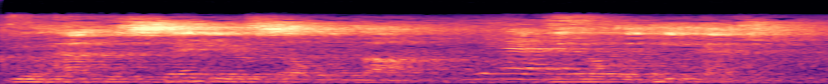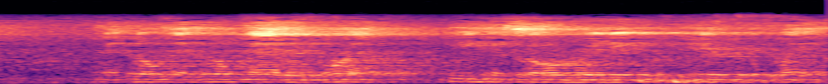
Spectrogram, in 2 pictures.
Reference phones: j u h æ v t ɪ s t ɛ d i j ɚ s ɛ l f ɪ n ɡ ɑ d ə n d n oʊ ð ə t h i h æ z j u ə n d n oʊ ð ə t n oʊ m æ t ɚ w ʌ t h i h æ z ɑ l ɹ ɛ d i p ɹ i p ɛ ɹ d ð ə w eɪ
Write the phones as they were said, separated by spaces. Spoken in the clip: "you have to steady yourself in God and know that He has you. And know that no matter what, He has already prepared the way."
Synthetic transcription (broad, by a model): j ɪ h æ f t ɪ s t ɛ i j ɚ s ɛ l f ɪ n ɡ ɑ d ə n n oʊ ð ə t h i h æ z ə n n oʊ ð ə t n oʊ m æ t ɚ w ʌ t h i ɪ z l ɹ ɛ d i p ɹ i p ɛ ɹ d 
